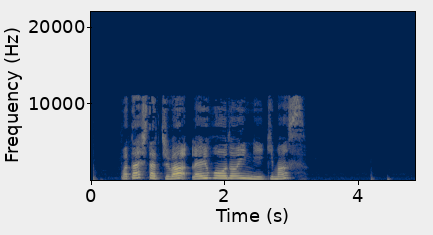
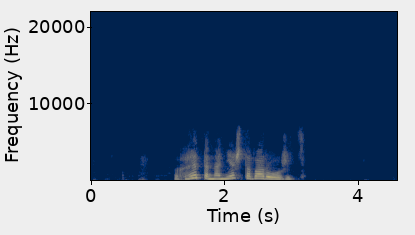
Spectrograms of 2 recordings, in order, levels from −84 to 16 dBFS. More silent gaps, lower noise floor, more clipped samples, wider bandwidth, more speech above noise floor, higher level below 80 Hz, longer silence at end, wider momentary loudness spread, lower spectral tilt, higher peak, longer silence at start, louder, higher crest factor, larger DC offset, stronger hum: neither; second, -76 dBFS vs -89 dBFS; neither; first, 11.5 kHz vs 6.8 kHz; second, 55 dB vs 65 dB; about the same, -70 dBFS vs -70 dBFS; about the same, 1.7 s vs 1.6 s; second, 14 LU vs 18 LU; second, -2.5 dB/octave vs -6.5 dB/octave; first, -2 dBFS vs -10 dBFS; second, 0.45 s vs 1.25 s; first, -20 LUFS vs -24 LUFS; about the same, 20 dB vs 18 dB; neither; neither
